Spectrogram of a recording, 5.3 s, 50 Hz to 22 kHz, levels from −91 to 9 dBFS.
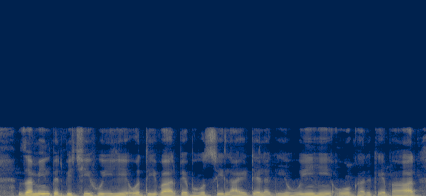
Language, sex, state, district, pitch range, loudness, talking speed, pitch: Hindi, female, Bihar, Sitamarhi, 155-165 Hz, -25 LUFS, 215 wpm, 160 Hz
